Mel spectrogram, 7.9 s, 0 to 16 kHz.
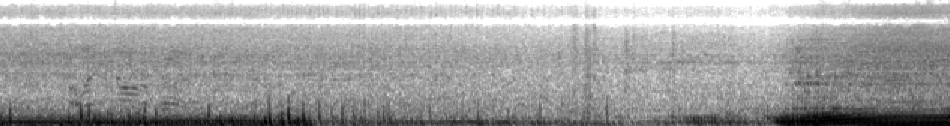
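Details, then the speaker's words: Toyota 4Runner 4th gen (2003-2009) with the 4.0-litre V6, believed to be the 2GR: a smooth, even hum that climbs cleanly in pitch as the throttle opens near the end. Normal V6 engine revving. "This one's a V6. You can just hear the differences between the two engines."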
